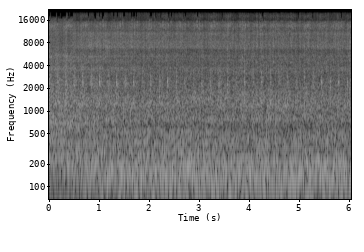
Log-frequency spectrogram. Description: Got it all together, fired up, and ran perfectly.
